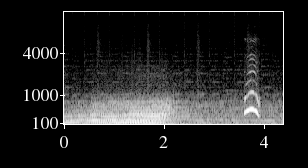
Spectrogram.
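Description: A Holden VF2 SSV Redline Commodore engine revs and pulls hard in the first couple of seconds, a strong rising drone that then eases off, followed by a short chirp of tyre squeal or whine near the end.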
